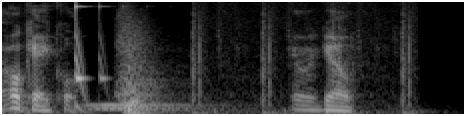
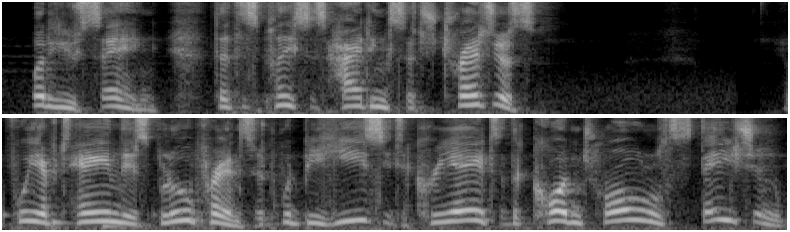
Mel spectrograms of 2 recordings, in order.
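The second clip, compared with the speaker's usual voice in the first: higher-pitched, theatrical quest-giver voice; hammed-up game dialogue, pitched up; storytelling game character; 7 semitones higher than usual. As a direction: act out the tale of a failed mission. Reads game character's tale aloud.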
